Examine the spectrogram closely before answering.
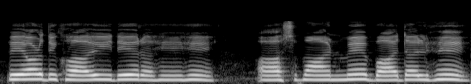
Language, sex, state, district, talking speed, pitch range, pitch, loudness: Hindi, female, Madhya Pradesh, Bhopal, 115 wpm, 205-225 Hz, 215 Hz, -13 LUFS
